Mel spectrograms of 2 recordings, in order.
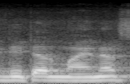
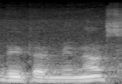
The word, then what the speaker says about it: determiners: এই যে আমরা লিখেছি ডিটারমিনার্স, যদিও আমরা অনেকে ডিটারমাইনার্স উচ্চারণ করি, তবে মূল উচ্চারণ তো ডিটারমিনার্স হবে।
